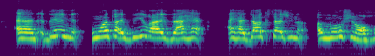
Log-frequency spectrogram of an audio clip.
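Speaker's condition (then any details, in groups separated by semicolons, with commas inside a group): Cerebral palsy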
